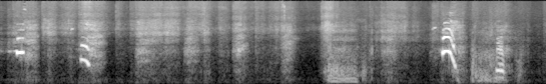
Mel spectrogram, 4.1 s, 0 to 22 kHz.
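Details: Dachshunds busy digging in a field in autumn 2015. Short, high, whining yelps come in pairs at the start and end, with a rough, breathy huff in between and faint scraping.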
